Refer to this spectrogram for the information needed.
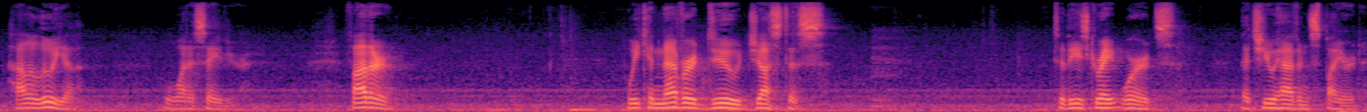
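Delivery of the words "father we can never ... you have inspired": soft, lower, unhurried prayer voice; closing prayer. Real, not acted. Pastor praying to God after the sermon, low and soft. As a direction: speak to the Father humbly.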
